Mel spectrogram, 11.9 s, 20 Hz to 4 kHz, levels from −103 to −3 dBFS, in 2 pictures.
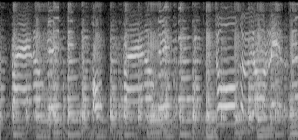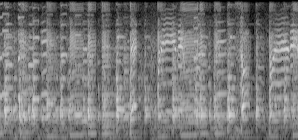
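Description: At 5.76 to 5.78 s, a brief 20 ms patch of flat, steady hiss replaces the sound, and about 10 ms of the actual sound is lost before it resumes. This is sound dropped by the voice detector: the sender most likely judged a quiet stretch to be background and briefly stopped transmitting, so the receiver filled the gap with comfort noise until the detector triggered again.

At 8.96 to 9.10 s, the background, which sits about 24 dB below the loudest sound, turns into a featureless hiss for 140 ms and rises about 4 dB. At 11.24 to 11.34 s, the same thing happens for 100 ms against a background about 21 dB down, this time dropping about 6 dB. Both are comfort noise in place of the background. The sender likely paused transmission during these quiet moments, and the receiver synthesised noise roughly matched to the background, so the real background detail disappears and the level jumps at each edge.

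Throughout the clip, nothing is audible above 4 kHz. That band limit fits G.711 A-law at 64 kbps on the call path.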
